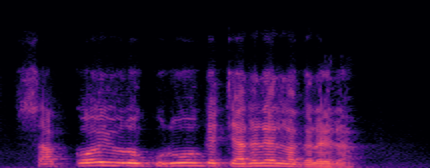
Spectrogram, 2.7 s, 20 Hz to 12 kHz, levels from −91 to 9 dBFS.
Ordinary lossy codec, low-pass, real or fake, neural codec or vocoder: Opus, 24 kbps; 7.2 kHz; fake; codec, 16 kHz, 0.4 kbps, LongCat-Audio-Codec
